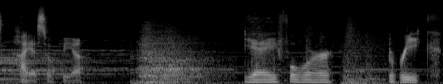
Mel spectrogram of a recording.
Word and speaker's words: Hagia Sophia: Sophia so early on apparently the g is silent so it's not Hagia Sophia like I've been saying previously it's ha Sophia yay for Greek like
